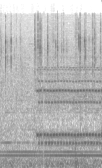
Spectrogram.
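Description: A telephone rings in a video game, a steady electronic ringing tone that holds through the whole stretch at moderate level, with no talking over it.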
